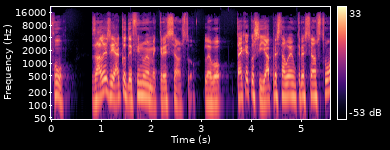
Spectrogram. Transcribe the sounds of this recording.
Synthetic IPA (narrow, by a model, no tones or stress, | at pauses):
fu | zalɛʒiakɔd̪ɛfinujɛmɛkɾɛscanst̪vɔ̰lɛβɔ | t̪akakɔsijapɾɛst̪avujɛmkɾɛscanst̪vɔ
